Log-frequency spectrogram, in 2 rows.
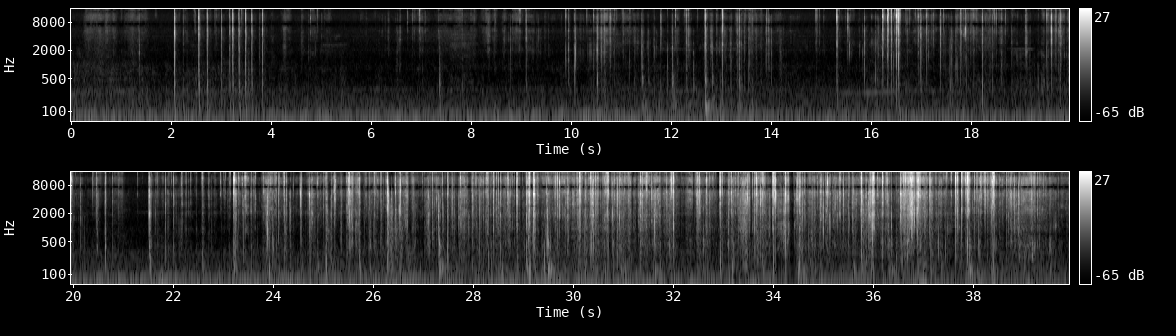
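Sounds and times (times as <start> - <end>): crackle foam crackling: 12.9 - 39.9.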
